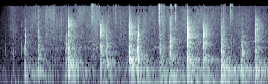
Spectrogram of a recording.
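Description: Footsteps climbing a dark, narrow staircase behind a black steel door: a steady series of many dull, fairly loud thuds at a walking pace over a low background rumble.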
